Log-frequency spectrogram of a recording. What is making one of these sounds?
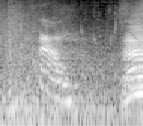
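An explosion bursts with a loud crackle.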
